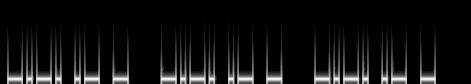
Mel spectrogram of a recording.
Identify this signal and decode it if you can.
Morse code, heard as a keyed tone, about 25 wpm, 250 Hz. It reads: CAT CAT CAT
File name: morse / morse-training-25WPM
